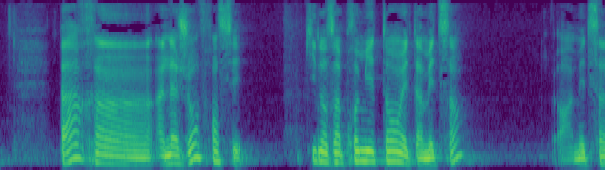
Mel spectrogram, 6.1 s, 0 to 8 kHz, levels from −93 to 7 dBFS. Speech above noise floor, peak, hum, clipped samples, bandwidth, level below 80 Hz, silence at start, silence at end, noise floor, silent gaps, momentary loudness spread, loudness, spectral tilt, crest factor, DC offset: 41 dB; -6 dBFS; none; under 0.1%; 8 kHz; -72 dBFS; 0.6 s; 0 s; -60 dBFS; none; 11 LU; -20 LUFS; -5 dB/octave; 16 dB; under 0.1%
